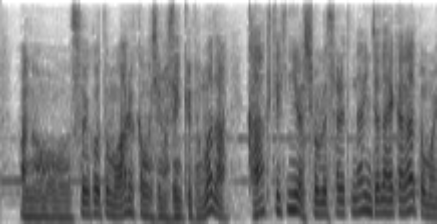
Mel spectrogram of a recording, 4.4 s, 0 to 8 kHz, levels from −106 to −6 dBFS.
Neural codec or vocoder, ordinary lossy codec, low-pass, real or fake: none; none; 7.2 kHz; real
